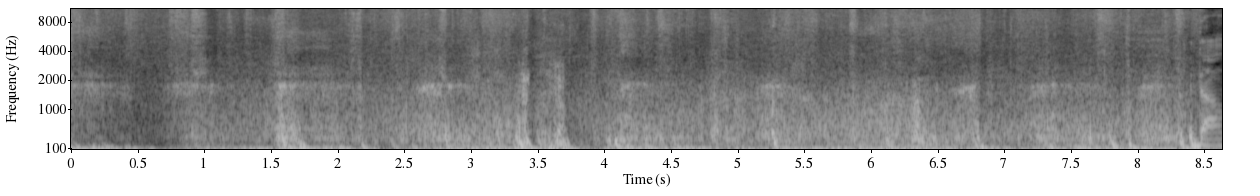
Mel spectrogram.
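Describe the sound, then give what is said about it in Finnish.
A steady, loud rush of flowing water from the Sarsi waterfall (Sarsin putous) on the Sarsjoki river, heard from a trail along the river on a morning hike, fills the whole clip, a dense hiss and roar with occasional sharp clacks and thumps cutting through. “Ja käydään tuossa äh, kilometrin päässä on tuo Sarsin putous. Niin siinä käydään vähän tämmöinen aamupäivälenkki. Virtaus kuuluu jo.”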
